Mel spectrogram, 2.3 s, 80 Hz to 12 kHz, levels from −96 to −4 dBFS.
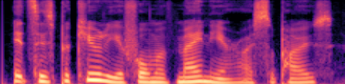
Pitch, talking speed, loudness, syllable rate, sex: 180 Hz, 210 wpm, -15 LUFS, 6.2 syllables/s, female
